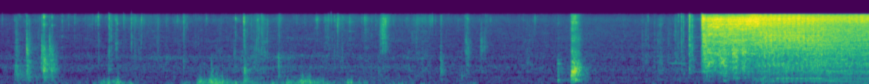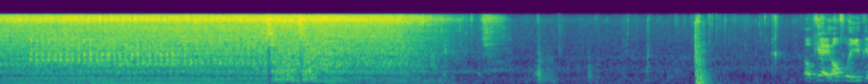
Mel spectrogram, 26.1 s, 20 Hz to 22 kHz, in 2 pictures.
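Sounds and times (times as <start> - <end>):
car engine starting and running: 10.5 - 20.7
engine knock: 12.9 - 18.6.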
